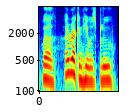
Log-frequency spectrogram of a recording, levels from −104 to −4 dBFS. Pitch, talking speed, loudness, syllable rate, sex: 190 Hz, 225 wpm, -18 LUFS, 5.6 syllables/s, female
